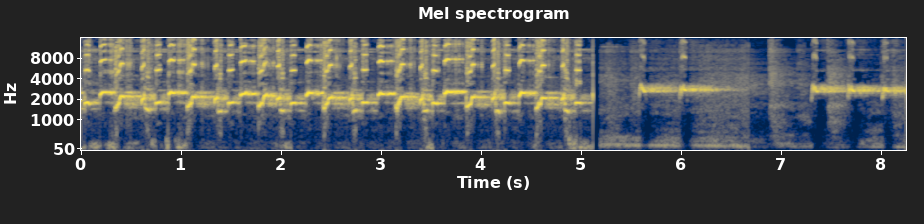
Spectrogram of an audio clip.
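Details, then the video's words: Fighting song of a yellow-vented bulbul, long and rolling, used to push other birds into singing: rapid, repeated dipping whistled phrases for about five seconds, then two longer steady whistles separated by a low hum. "trucukan gacor TARUNG ROPEL PANJANG"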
